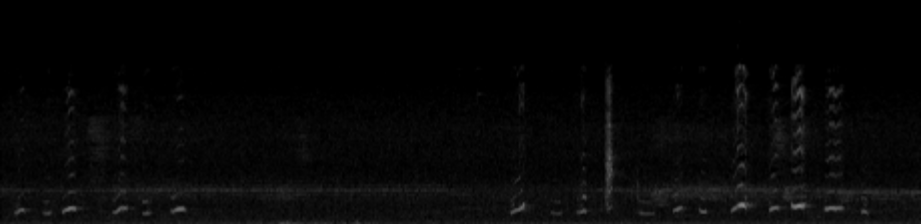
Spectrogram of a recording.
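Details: Morning whistling from a pet cockatiel: quick runs of short, bending whistled notes, some rising sharply, in two groups separated by a quieter gap, with faint clicks and a low room hum behind.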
